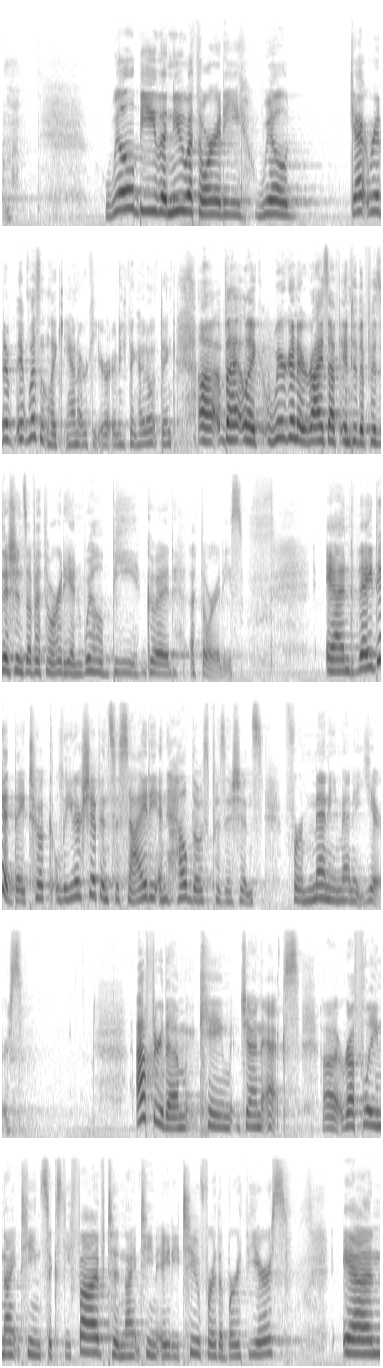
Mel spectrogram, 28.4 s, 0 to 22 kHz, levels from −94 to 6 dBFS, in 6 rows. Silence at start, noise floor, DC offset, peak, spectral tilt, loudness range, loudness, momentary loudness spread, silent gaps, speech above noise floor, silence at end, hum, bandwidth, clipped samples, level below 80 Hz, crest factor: 0 s; -73 dBFS; under 0.1%; -14 dBFS; -4 dB/octave; 10 LU; -35 LUFS; 17 LU; none; 38 dB; 0 s; none; 16 kHz; under 0.1%; -76 dBFS; 22 dB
